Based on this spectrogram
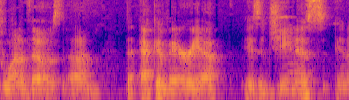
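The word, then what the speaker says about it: Echeveria: get things changed and moved and people don't spell it right and it sometimes that that sticks anyways eavara is the way you would normally say it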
